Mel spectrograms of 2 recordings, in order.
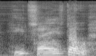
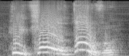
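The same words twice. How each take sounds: First: Said in the usual way. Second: "He changed over" high, loud and stretched out; shocked disbelief. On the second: Retold or imitated. Echoing news of a friend's death, loud shocked disbelief.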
